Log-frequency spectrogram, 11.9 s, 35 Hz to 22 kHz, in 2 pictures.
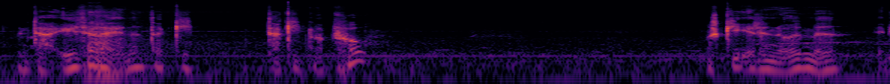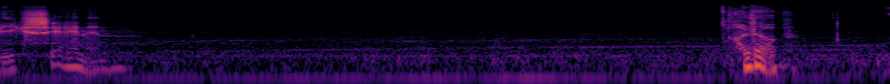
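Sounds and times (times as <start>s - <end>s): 
faint rattling inside a train carriage: 0.0s - 11.8s
train rumbling heard inside a passenger carriage: 0.0s - 11.8s
speech: 0.4s - 2.6s, 4.7s - 6.9s, 10.9s - 11.3s.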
